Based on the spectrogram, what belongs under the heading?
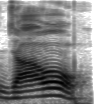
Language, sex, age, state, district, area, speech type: Hindi, male, 45-60, Rajasthan, Karauli, rural, read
